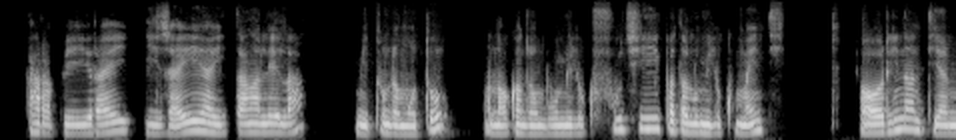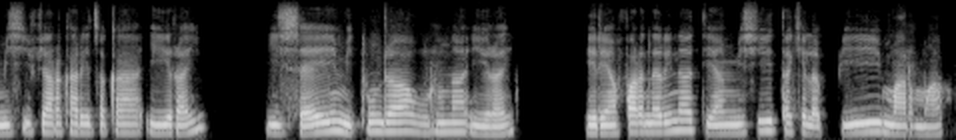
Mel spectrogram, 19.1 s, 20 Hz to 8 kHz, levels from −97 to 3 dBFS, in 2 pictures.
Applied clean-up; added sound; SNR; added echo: neural mask model Resemble Enhance denoiser.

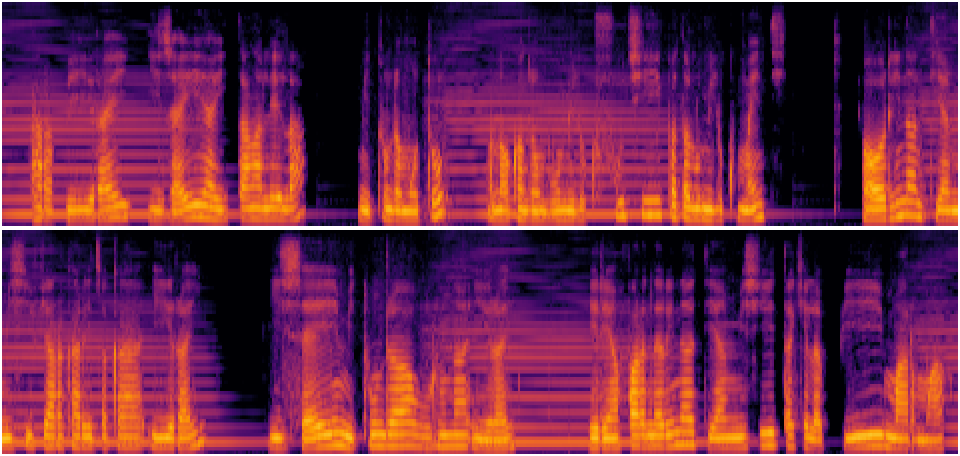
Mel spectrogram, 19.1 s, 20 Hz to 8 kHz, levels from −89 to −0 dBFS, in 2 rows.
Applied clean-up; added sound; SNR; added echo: none; Bowed string instrument; 15 dB; none.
